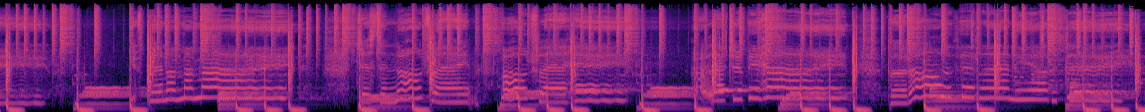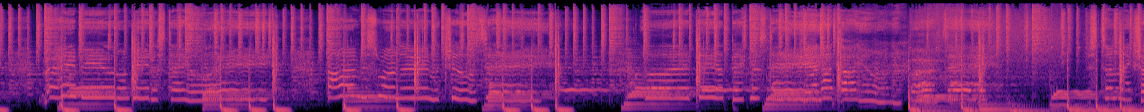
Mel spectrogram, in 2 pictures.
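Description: A song plays loud and continuous for about half a minute, with a steady driving beat, bass, and a bright melodic line over full-band accompaniment. No one talks over it.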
